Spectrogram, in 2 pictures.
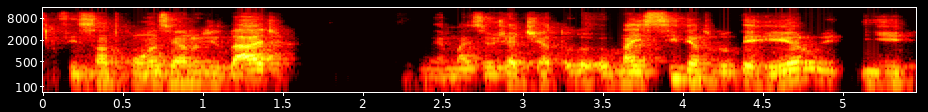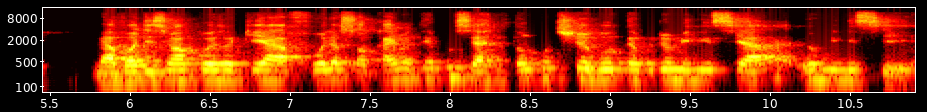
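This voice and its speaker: A man's fairly high, somewhat breathy voice with big swings in loudness. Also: ordinary pitch variation. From Brazil, Baixada Fluminense, Rio de Janeiro state. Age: 30s. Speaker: artwork installer and percussionist. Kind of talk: panel talk. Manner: halting.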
